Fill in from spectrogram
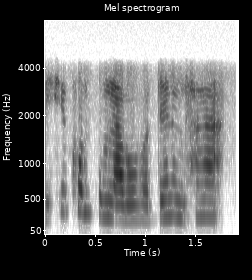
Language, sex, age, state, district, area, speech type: Bodo, female, 30-45, Assam, Chirang, rural, conversation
